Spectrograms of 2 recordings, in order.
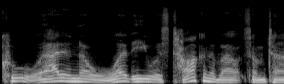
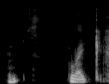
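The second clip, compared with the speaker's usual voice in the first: ordinary talk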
